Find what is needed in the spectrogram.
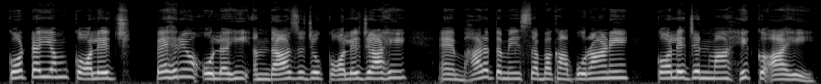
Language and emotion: Sindhi, neutral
